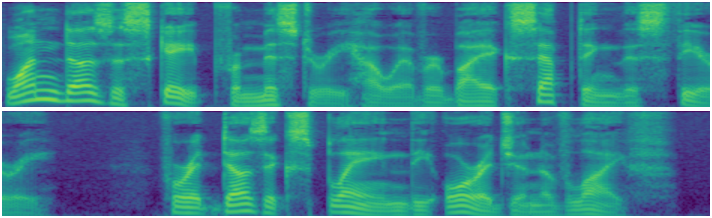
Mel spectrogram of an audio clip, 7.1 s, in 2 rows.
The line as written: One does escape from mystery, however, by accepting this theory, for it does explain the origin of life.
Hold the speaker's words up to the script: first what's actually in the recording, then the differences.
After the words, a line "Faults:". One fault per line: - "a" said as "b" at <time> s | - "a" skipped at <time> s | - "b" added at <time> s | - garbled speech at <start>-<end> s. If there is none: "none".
One does escape from mystery, however, by accepting this theory, for it does explain the origin of life.
Faults:
none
